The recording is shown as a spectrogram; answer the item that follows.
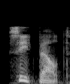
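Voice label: "seat belt", American English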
